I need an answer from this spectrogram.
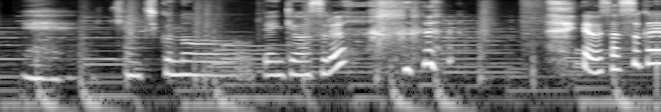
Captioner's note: laughs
